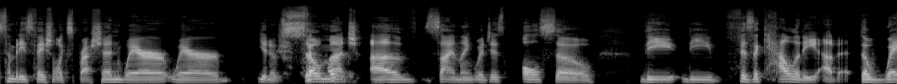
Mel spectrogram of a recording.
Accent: Texas, United States; also born or lived in Huntington, West Virginia; I was born in West Virginia down south, Huntington. But I was raised in Texas and now I live here in the Midwest.

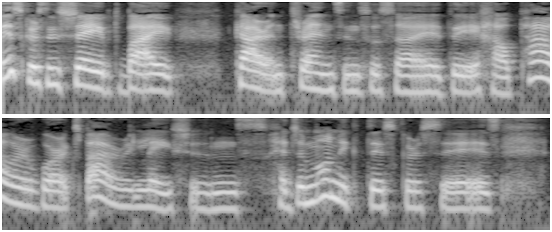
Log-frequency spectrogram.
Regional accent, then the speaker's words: Patras, Western Greece, Greece; So school and undergraduate studies I did in my hometown, which is Patras. It's in the middle west of Greece, the top of the Peloponnese. Seaside town, nice university town, had a very nice modern university.

